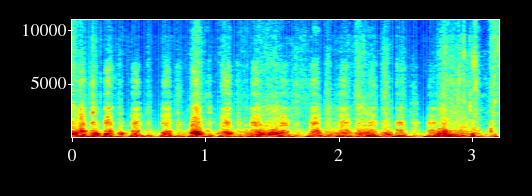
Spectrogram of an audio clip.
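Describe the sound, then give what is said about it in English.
A facility dog pants and sniffs, quick rhythmic breaths with snuffling bursts, steady and fairly loud throughout, no talking. “Does that smell good? Yeah. It might smell like your sister.”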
